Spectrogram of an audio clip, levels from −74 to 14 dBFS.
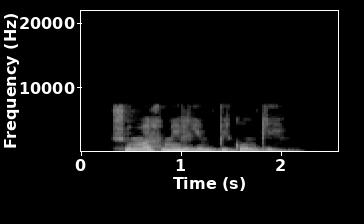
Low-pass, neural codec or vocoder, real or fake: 7.2 kHz; none; real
